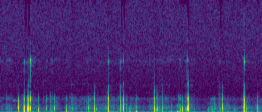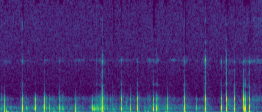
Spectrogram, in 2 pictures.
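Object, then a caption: Round cork bowls. Long nails rapidly tap and scratch the outer walls and rims of two identical round, hollow, empty cork coaster bowls. The result is a fast, uneven run of dull, soft knocks with a low-mid body and no ring, laced with faint scratchy texture.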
